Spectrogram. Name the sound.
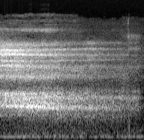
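deep exhaling breath during yoga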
